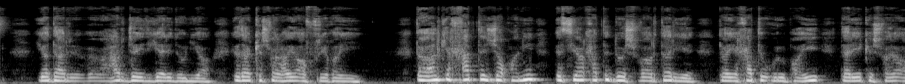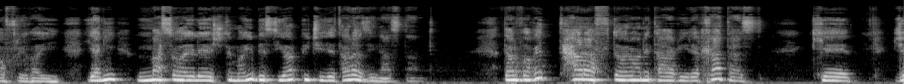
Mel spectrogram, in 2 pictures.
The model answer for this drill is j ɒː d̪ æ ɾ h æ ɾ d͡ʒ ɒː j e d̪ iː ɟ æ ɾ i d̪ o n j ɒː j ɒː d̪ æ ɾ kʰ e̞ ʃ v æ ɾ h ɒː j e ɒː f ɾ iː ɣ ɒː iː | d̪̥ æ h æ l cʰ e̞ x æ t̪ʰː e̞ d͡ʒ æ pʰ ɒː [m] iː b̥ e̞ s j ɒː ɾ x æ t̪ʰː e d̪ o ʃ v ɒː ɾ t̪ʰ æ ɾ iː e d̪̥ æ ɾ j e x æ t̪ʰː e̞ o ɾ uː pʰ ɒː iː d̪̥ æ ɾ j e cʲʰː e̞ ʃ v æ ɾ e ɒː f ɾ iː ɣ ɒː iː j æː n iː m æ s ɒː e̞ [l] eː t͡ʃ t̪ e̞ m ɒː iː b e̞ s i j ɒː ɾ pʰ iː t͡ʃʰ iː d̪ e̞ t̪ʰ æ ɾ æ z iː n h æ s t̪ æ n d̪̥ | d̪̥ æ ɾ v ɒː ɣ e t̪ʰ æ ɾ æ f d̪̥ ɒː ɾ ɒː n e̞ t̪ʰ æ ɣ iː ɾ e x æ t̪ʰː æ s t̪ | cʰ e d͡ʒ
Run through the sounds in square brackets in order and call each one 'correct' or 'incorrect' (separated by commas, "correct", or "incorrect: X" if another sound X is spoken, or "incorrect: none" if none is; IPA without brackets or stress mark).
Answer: incorrect: n, correct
